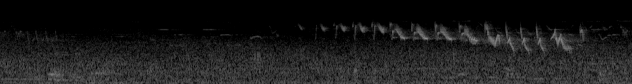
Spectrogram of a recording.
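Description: A chaffinch sings one bright, rattling phrase of about three seconds, with quick notes tumbling down the scale to a final flourish, over a steady outdoor hiss.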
